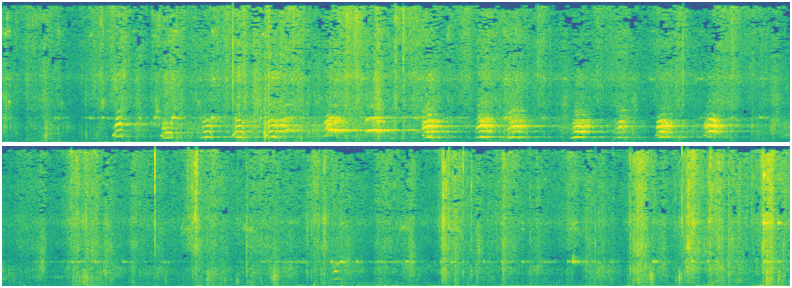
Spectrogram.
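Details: Dogs hunting hare, a steady run of rhythmic yelping barks for about six seconds, then fading, leaving wind and rustling outdoor noise.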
